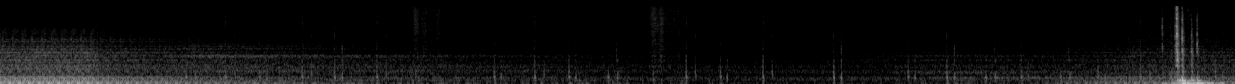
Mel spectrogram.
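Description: Footsteps tread slowly across a wooden floor.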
